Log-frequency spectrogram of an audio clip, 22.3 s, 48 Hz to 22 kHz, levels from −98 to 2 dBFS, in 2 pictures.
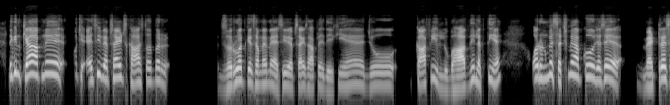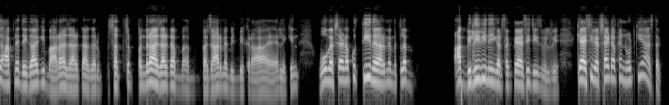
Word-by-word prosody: लेकिन 295 +3 +1
क्या 270 +3 +8
आपने 285 +3 -2 0.4
कुछ 275 -5 -9
ऐसी 300 +9 -2
वेबसाइट्स 235 +2 +1
ख़ास 180 +2 0
तौर 200 - -5
पर 210 - -4 1.0
ज़रूरत 190 +10 +1
के 190 -2 0
समय 165 +1 -2
में - - -1
ऐसी 155 - -4
वेबसाइट्स 145 0 -3
आपने 140 0 -9
देखी 115 +7 -12
हैं 160 +1 -8
जो 155 +1 -8 0.7
काफ़ी 170 +7 -1
लुभावनी 130 - +2
लगती 205 +7 -6
है 210 - -3 0.6
और 240 0 +3
उनमें 235 +5 -1
सच - - -2
में 290 - +1
आपको 255 0 +2
जैसे 230 +3 +1 0.6
मैट्रेस 215 +10 +3
आपने 180 +2 0
देखा 160 +2 +2
कि 180 - -7
12,000 135 -3 0
का 140 - +1
अगर 130 -1 -8 0.2
सत्र 155 +3 -4
15,000 155 0 +6
का 155 - +3
ब 125 -2 -10 0.2
बाजार 125 +4 0
में 140 - -7
बि 120 - -13
बिक 120 - -12
रहा 115 +3 -3
है 105 +2 -8
लेकिन 135 +6 -14 0.4
वो 190 +4 0
वेबसाइट 210 +2 +4
आपको 210 +3 -1 0.2
3,000 190 -9 +6
में 185 - -7
मतलब 175 0 -3 0.8
आप - - +7
बिलीव 200 +5 +3
ही 230 - +2
नहीं 200 -2 -2
कर 165 -2 0
सकते, 155 +3 -3
ऐसी 170 +3 +2
चीज़ 160 -4 -8
मिल 120 -3 -13
रही 115 +1 -13
है। 110 - -15 0.3
क्या 215 - +9
ऐसी 205 +6 +3
वेबसाइट 225 +3 +2
आपने 230 +2 -2
नोट 200 +1 -9
किया 270 +2 -7
है - - -4
आजतक? - - -9
175 Hz, 195 wpm, -24 LUFS, 150-220 Hz, 1.0 s, क्या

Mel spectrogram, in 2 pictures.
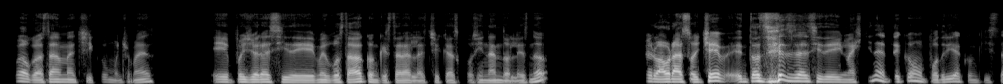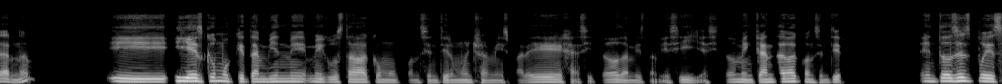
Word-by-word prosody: bueno, 140 -3 0
cuando 105 -3 0
estaba 115 +3 0
más 110 -1 -2
chico, 105 +3 -11
mucho 95 -3 -13
más, 115 +6 -4 0.6
eh, 115 -1 -2
pues, 115 +2 0
yo 115 - +3
era 115 +1 +4
así 110 0 -1
de, 100 -2 +2
me 105 - 0
gustaba 105 +4 +3
conquistar 95 -4 -2
a 95 - +1
las 85 -1 -5
chicas - - -6
cocinándoles, 95 -4 -4
¿no? - - 0 1.0
Pero 135 -4 +2
ahora 125 0 +7
soy 115 0 +1
chef, 165 +5 +6
entonces, 145 - +5
así 140 -3 +2
de, 115 -1 +1
imagínate 125 - -3
cómo 150 0 -2
podría 115 +6 -3
conquistar, 100 +2 -7
¿no? 105 - -6 0.8
Y 130 -3 +3
y 160 -2 +6
es 155 -3 +6
como 165 -1 +1
que 135 +1 -2
también 130 +2 -1
me 135 -2 -2
me 130 -2 -3
gustaba 110 0 -2
como 105 -1 -9
consentir 95 0 -10
mucho 100 -1 -7
a - - -11
mis 90 +1 -12
parejas 110 +3 -5
y - - -15
todo, 105 0 -6
a 95 - -5
mis 90 -1 -12
noviecillas 100 -3 -10
y - - -32
todo, 110 +2 -10
me 115 -2 -3
encantaba 115 +6 0
consentir. 105 -6 -7 0.7
Entonces, 150 +2 +3
pues, 140 -5 +3
115 Hz, 180 wpm, -22 LUFS, 100-130 Hz, 1.0 s, ahora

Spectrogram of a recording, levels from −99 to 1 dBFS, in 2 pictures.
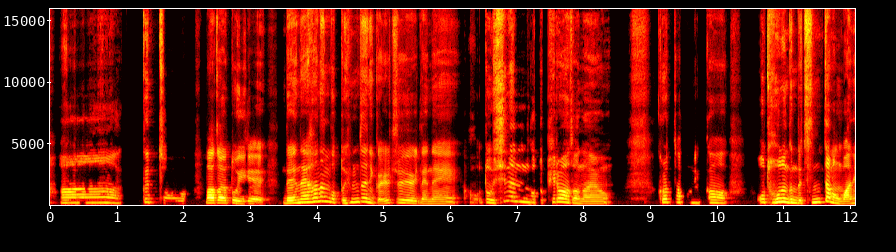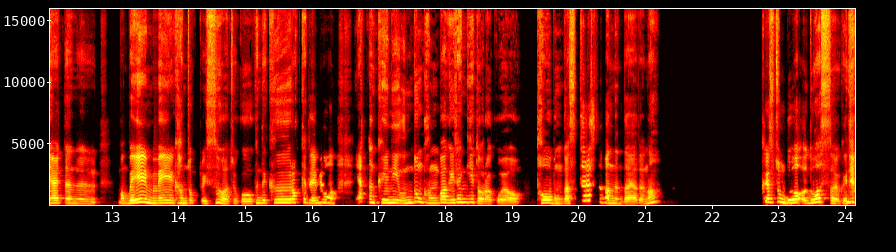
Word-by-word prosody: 아 220 -1 -3 0.3
그쵸. 275 -4 -3 0.6
맞아요. 215 0 +7
또 210 -3 0
이게 - - -2 0.2
내내 210 +6 +2
하는 320 +5 +1
것도 260 -6 -5
힘드니까 275 - -2
1 205 +7 -4
주일 215 -5 -2
내내 165 - -7
어 265 -2 -19
또 250 -4 -4
쉬는 355 - +3 0.2
것도 250 0 -12
필요하잖아요. 195 - -1 0.7
그렇다 265 -1 -4
보니까 220 -2 -6 0.5
어 270 - -3
저는 280 +3 +4
근데 225 -5 +1
진짜 270 +9 +5
막 185 - 0
많이 175 +3 +2
할 200 0 +4
때는 180 +5 -5 0.3
막 195 -1 -5
매일매일 215 -3 +6
간 200 -1 -3
적도 205 -2 -9
있어 205 +5 +1
가지고 170 -1 -4
근데 210 +2 -4
그렇게 245 +3 -1
되면 210 -1 0 0.6
약간 255 -6 -2
괜히 230 -1 0
운동 235 +9 -3
강박이 235 +2 -1
생기더라고요. 190 -13 -3 0.2
더 230 +1 +5
뭔가 185 -2 -2
스트레스 400 - +1
받는다 185 -5 -1
해야 155 0 +1
되나? 220 - -4 1.5
그래서 285 -1 +3
좀 285 -3 +1
놓아 235 0 +5
놓았어요 240 - +4
그냥. 265 +11 +4
225 Hz, 285 characters per minute, -23 LUFS, 200-265 Hz, 1.5 s, 맞아요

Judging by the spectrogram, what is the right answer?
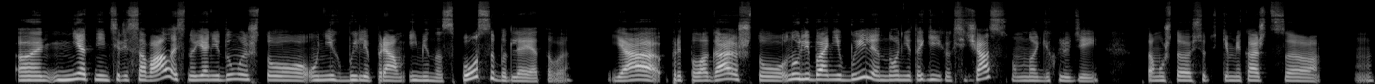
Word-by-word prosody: А. 195 0 +4
Нет, 210 +7 +2
не 215 - +1
интересовалась, 205 +2 +2
но 200 - -3
я 210 +1 +2
не 205 0 -2
думаю, 230 +2 -2
что 195 -4 -2
у 195 - -2
них 205 -2 -2
были, 195 +1 -1
прям, 175 -1 +2
именно 185 -5 -4
способы 220 - 0
для 165 -1 -2
этого. 190 +6 -11 0.3
Я 200 +5 +6
предполагаю, 195 +4 +2
что, 185 -3 -3
ну, 250 +2 +3
либо 240 -2 +3
они 220 0 +3
были, 245 +7 0
но 205 +1 -2
не 205 0 -3
такие, 210 +1 -3
как 185 -3 -10
сейчас, 230 - 0
у 180 - -11
многих 175 0 -7
людей, 165 0 -6 0.4
потому 185 0 -5
что 185 0 -2
всё-таки, 190 +1 -10
мне 185 -1 -5
кажется, 175 -3 -2 0.3
м, 180 -2 -14
195 Hz, 165 wpm, -22 LUFS, 180-215 Hz, 0.4 s, Я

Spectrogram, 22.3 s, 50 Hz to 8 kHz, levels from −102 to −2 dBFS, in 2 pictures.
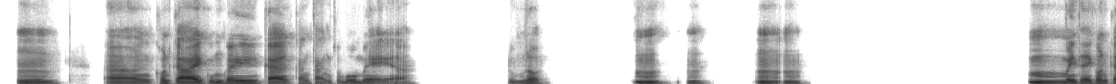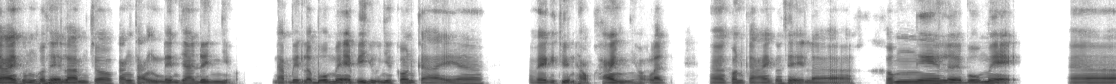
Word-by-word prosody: Ừm. 115 -3 0 0.4
À, 115 0 +2 0.2
con 145 -2 0
cái 120 -1 +8
cũng 125 0 0
gây 140 -1 +4
cả 115 -2 +6
căng 140 +1 -6
thẳng - - -5
cho 125 - -10
bố 115 -1 0
mẹ, 130 +1 0
à. - - -5 1.0
Đúng 115 +2 -7
rồi. 120 -3 +2 0.9
Ừm, 120 -5 +2 0.2
ừm, 120 -2 -6 0.5
ừm, 110 -3 +1
ừm. 105 -1 -3 2.3
Ừm. 115 -2 +4
Mình 115 -1 +6
thấy 115 +1 +3
con 145 -1 +2
cái 120 -2 +5
cũng 130 +2 -1
có 155 - -1
thể - - +2
làm 110 0 +1
cho 135 +3 -2
căng 140 0 -4
thẳng 105 -6 -3
đến 105 +3 -1
gia 135 0 -1
đình 110 -4 0
nh 100 - -4 0.4
Đặc - - -6
biệt - - -3
là 105 - 0
bố 105 +3 0
mẹ 140 0 +2
ví 110 +1 0
dụ 130 - -2
như 125 +4 -2
con 130 0 -1
cái, 115 +2 -4
a, 135 0 -4 0.5
về 115 0 0
cái 120 +2 -6
chuyện - - -1
học - - -5
hành, 110 -2 +1
hoặc 125 - -10
là, 105 0 -1 0.5
à, 115 -1 -3
con 130 +3 -4
cái 120 -1 -3
có 150 - -6
thể 100 - -2
là 105 -1 -4 0.2
không 145 +1 -2
nghe 145 0 +3
lời 125 -5 +2
bố 110 +2 -1
mẹ, 145 -1 +1 0.5
à, 105 0 -3
120 Hz, 175 wpm, -29 LUFS, 110-135 Hz, 2.3 s, cái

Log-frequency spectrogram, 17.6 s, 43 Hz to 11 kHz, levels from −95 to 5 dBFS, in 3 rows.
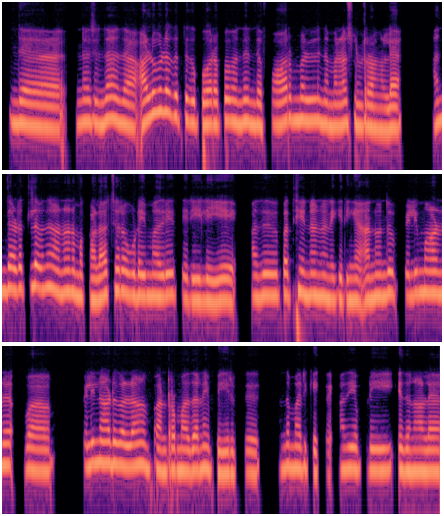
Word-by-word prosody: இந்த 205 0 +1 0.7
என்னாச்சுன்னா 215 +1 0
இந்த 205 -2 +1 0.2
அலுவலகத்துக்கு 255 -4 +2
போறப்போ 200 +2 +2
வந்து 210 +1 +1
இந்த 195 -1 +1
ஃபார்மல் 220 +3 +1
இந்த 205 - +1
மாரிலாம் 195 +2 -1
சொல்றாங்கல்ல? 175 -3 +1 0.6
அந்த 230 +3 0
இடத்ல 255 +3 0
வந்து 260 +1 0
ஆனா 225 0 0
நம்ம 200 -2 +1
கலாச்சார 210 +7 +1
உடை 205 0 +2
மாதிரியே 200 +1 +1
தெரியலையே? 170 -1 +1 0.3
அது 195 +2 0 0.2
பத்தி 205 +1 -2
என்ன 205 0 +1
நெனைக்கிறீங்க? 180 -2 -1
அது 180 +2 +1
வந்து 215 +3 +2 0.2
பெருமாளான 220 +2 +1 0.3
வா 190 - +2 0.7
வெளிநாடுகள்லாம் 225 -1 +2
பண்ற 190 0 0
மாரி 180 -1 +1
தானே 190 +2 +1
இப்ப 185 - -6
இருக்கு! 170 +1 -5 0.4
அந்த 200 +2 -2
மாரி 200 0 0
கேக்குறேன். 165 -1 -7
அது 195 +1 -1
எப்டி? 185 -1 -3 0.3
எதனால? 180 -1 +1
200 Hz, 135 wpm, -22 LUFS, 185-220 Hz, 0.7 s, அலுவலகத்துக்கு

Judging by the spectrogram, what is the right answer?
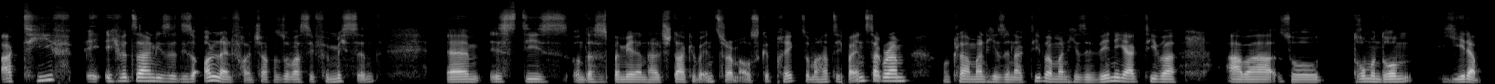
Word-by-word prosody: aktiv, 200 +5 -2
i 390 -2 -5
ich 150 - -4
würde 165 -1 -1
sagen, 165 -1 +6
diese 135 -4 -3
diese 125 +1 -3
Onlinefreundschaften 115 - +1
und - - -14
so, 120 - -4
was 120 0 -1
sie 120 - -8
für 110 - -10
mich 145 +4 -4
sind, - - -8 0.6
ähm, 120 0 +5
ist 130 0 -4
dies 125 -2 -5
und 110 0 -7
das 115 +1 0
ist 115 - -7
bei 115 - 0
mir 115 0 +2
dann 115 -1 -1
halt 110 0 -2
stark 120 -2 +2
über - - -3
Instagram - - -2
ausgeprägt. - - -5
So 115 - -5
man 115 0 -4
hat 130 - -5
sich - - -9
bei - - +3
Instagram 170 -1 +4 0.3
und 120 - -15
klar, 130 -2 +2
manche 120 0 -1
sind 115 0 -3
aktiver, 140 +8 0
manche 120 -1 -3
sind 110 -1 -6
weniger 145 +3 +4
aktiver, 130 -1 +1 0.5
aber 115 -1 +4
so 110 -4 -2 0.3
drum 130 +2 0
und 130 -2 +1
drum, 130 +1 +3 0.2
jeder - - +3
120 Hz, 200 wpm, -26 LUFS, 115-140 Hz, 0.6 s, sagen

